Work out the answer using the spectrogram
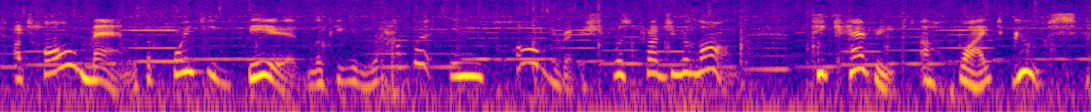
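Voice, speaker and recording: A man's voice: sits high, poor audio. A man playing Doctor Watson, a chatty, naive sidekick and genial storyteller in a radio detective drama. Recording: music behind the voice.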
